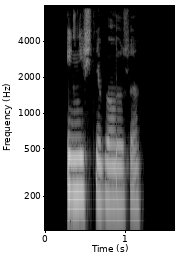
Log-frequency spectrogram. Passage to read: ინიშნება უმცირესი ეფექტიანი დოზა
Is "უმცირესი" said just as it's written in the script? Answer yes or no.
no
